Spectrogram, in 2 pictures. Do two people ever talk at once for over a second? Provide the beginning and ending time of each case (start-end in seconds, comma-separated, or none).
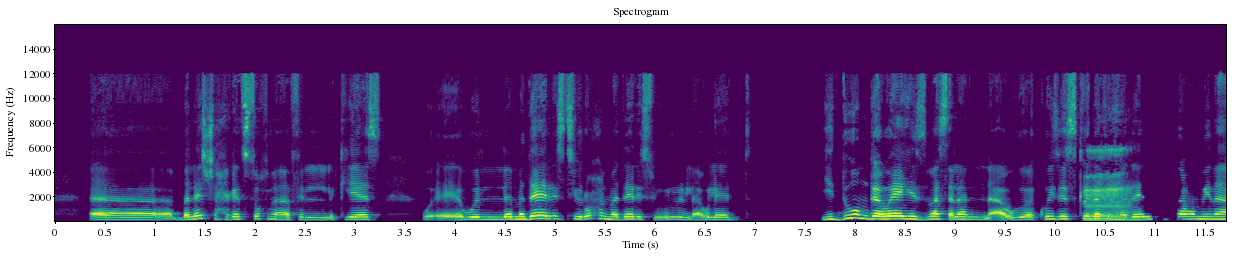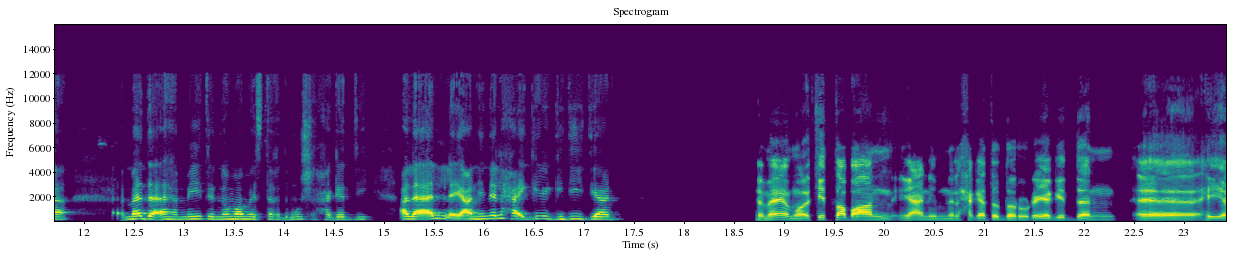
none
